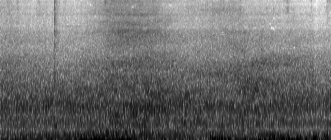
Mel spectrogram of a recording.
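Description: Road traffic: cars driving past on the road, a steady tyre and engine rumble that swells as one car goes by about a second in.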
